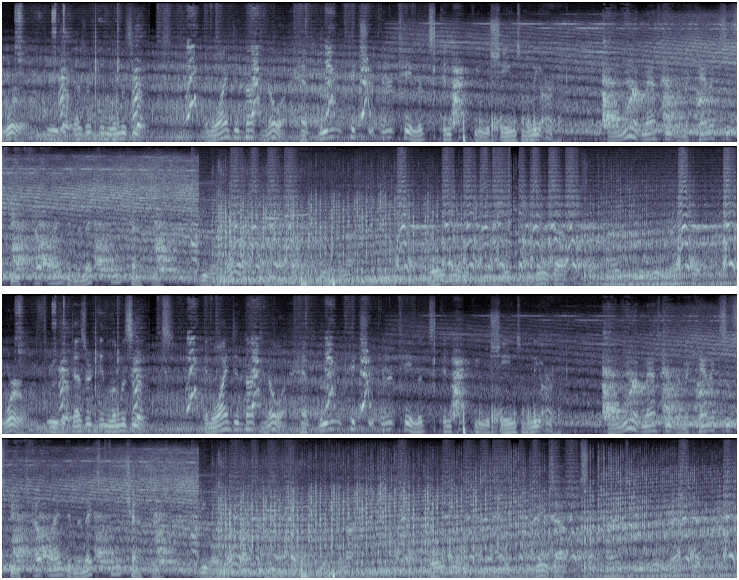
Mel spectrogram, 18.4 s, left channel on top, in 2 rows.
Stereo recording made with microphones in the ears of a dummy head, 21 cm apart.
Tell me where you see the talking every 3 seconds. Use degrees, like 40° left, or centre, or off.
50° right, 30° left, 20° left, 20° right, 60° right, 60° right.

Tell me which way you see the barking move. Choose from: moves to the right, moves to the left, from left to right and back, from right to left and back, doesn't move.
doesn't move.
